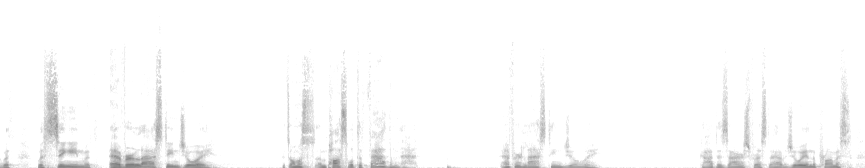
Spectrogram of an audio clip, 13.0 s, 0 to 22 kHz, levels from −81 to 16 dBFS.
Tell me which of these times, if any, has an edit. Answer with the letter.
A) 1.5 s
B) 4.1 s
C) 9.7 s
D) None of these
A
